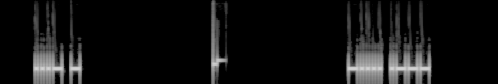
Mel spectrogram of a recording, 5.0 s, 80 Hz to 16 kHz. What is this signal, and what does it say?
Morse code, heard as a keyed tone, about 40 wpm, 700 Hz. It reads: V T 6 J
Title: Two Challenging Letter-Number Combinations 40wpm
